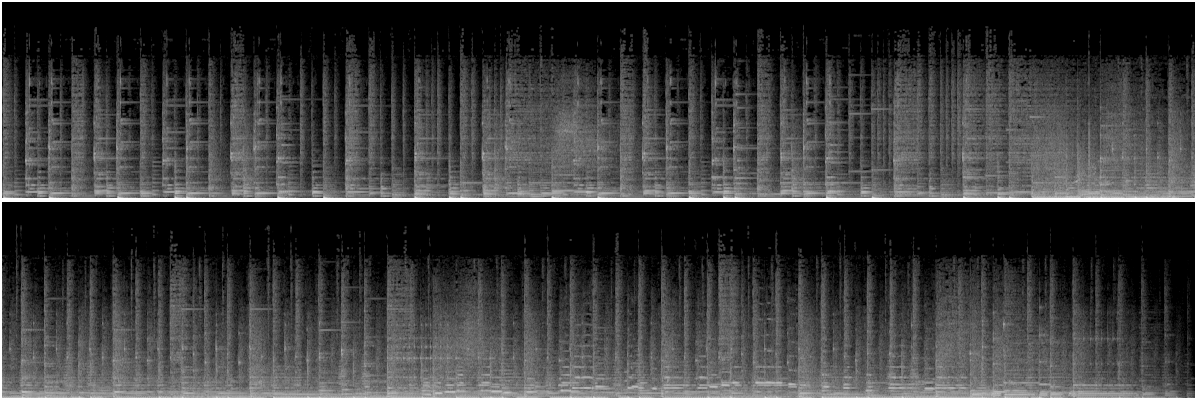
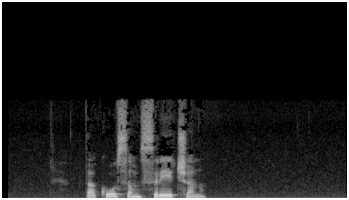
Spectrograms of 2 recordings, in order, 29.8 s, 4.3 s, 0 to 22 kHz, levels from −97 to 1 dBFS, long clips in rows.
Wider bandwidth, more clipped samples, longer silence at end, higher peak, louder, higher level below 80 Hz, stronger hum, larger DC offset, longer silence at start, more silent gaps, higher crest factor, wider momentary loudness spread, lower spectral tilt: first, 16.5 kHz vs 11.5 kHz; neither; second, 0.05 s vs 1.8 s; about the same, -10 dBFS vs -10 dBFS; second, -30 LUFS vs -25 LUFS; first, -36 dBFS vs -60 dBFS; neither; neither; second, 0 s vs 1.05 s; neither; about the same, 18 dB vs 18 dB; second, 8 LU vs 11 LU; about the same, -5 dB/octave vs -4.5 dB/octave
